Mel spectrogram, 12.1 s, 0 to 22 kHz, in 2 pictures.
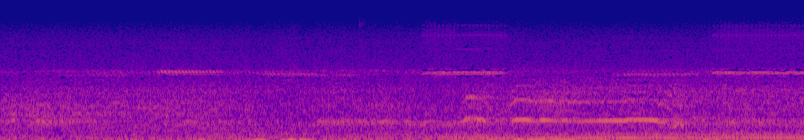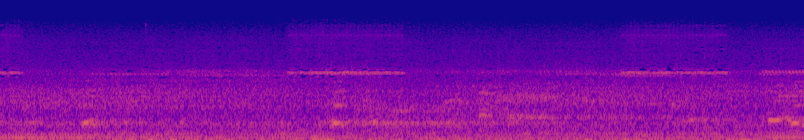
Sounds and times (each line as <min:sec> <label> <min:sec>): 0:00.0 coyotes 0:12.0
0:00.4 crickets 0:09.2
0:08.5 dogs 0:10.2
0:10.2 crickets 0:12.0
0:11.7 dogs 0:12.0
